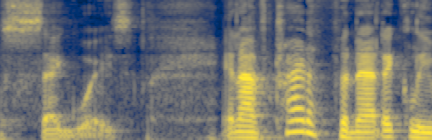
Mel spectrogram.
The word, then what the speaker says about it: segue: the different scenes are connected using something called Segways and I've tried to fanatically break this down because I heard some mispronunciations of this term it's pronounced Segways and that's very much like of course the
